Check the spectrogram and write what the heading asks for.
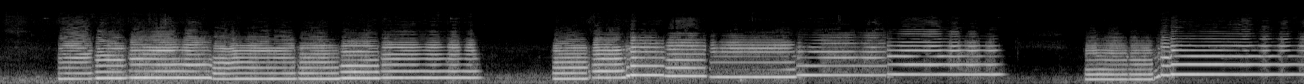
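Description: Solo trumpet playing a slow melody of held notes, phrase by phrase, with short breaks between phrases about five and ten seconds in.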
